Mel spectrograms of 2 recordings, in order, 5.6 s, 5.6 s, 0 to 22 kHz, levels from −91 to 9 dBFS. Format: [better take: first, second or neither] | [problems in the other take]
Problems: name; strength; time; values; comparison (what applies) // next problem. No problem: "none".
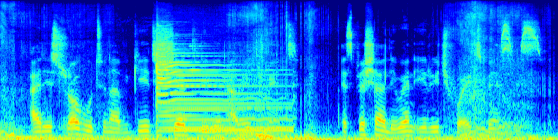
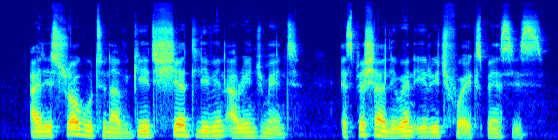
second | background sound (Zipper (clothing) + Electric guitar); 2 dB above the speech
